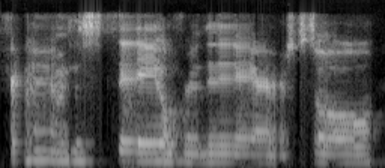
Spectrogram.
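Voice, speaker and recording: A woman's voice: sits low, little pitch movement, slow pace, poor audio. A woman co-hosting a podcast in casual chat, talking hesitantly and trailing off with many fillers. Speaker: podcast co-host.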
